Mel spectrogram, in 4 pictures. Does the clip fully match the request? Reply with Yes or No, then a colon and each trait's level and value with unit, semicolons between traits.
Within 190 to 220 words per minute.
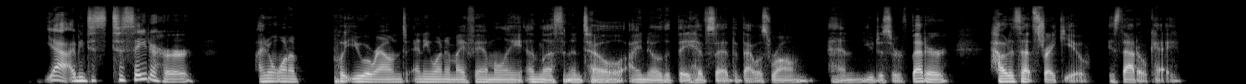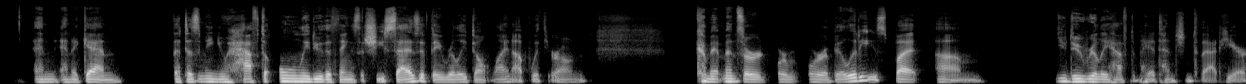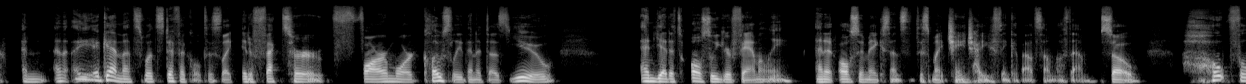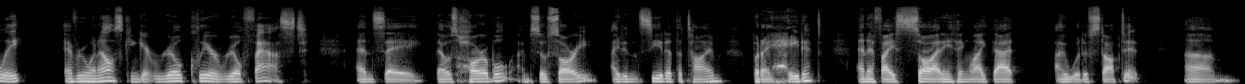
Yes: average, 200 wpm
